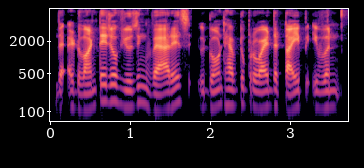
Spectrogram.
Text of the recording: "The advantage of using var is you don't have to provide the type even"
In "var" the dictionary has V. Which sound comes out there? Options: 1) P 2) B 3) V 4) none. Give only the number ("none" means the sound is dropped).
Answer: 3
